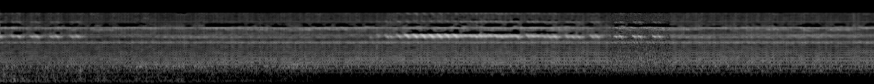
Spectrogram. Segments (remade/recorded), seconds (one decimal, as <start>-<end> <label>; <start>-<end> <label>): 0.0-6.1 remade; 6.1-6.7 recorded; 6.7-8.7 remade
